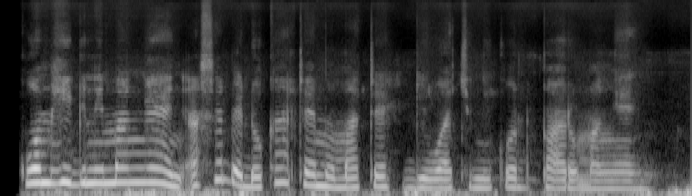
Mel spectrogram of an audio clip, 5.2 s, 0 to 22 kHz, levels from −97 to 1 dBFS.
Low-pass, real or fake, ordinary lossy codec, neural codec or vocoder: none; fake; none; codec, 44.1 kHz, 7.8 kbps, DAC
